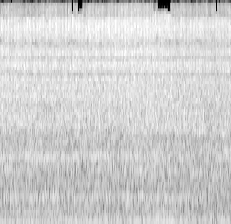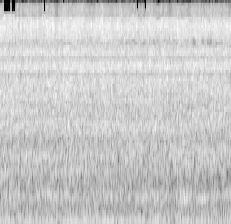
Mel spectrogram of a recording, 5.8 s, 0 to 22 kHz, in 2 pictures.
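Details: C7 Corvette Z06 V8 after Hennessey 850HP install (heads, cam, exhaust, intake, catch can), just started: deep steady rumble holding even idle, no knocks or misses; normal idle.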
